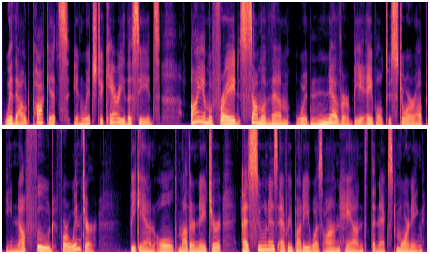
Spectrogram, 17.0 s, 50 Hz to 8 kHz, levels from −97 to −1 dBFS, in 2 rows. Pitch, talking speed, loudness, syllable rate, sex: 185 Hz, 135 wpm, -19 LUFS, 3.9 syllables/s, female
